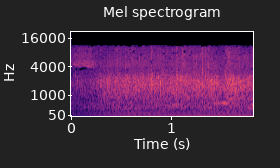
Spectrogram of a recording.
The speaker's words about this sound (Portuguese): Salve de palmas.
